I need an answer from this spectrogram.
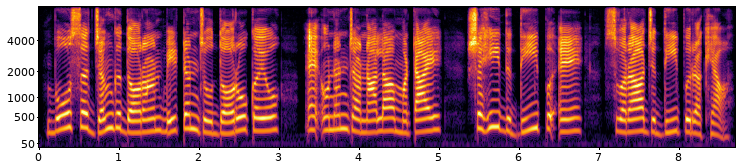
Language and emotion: Sindhi, neutral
